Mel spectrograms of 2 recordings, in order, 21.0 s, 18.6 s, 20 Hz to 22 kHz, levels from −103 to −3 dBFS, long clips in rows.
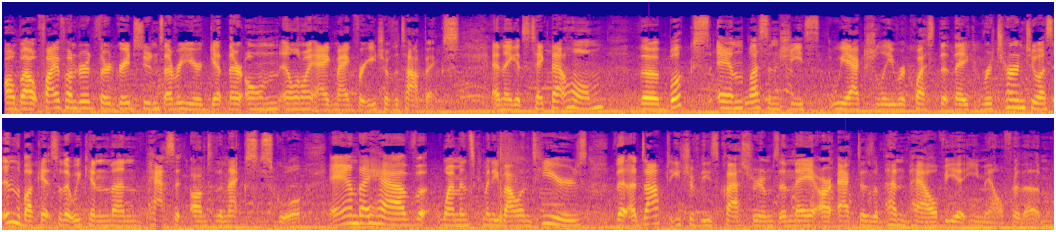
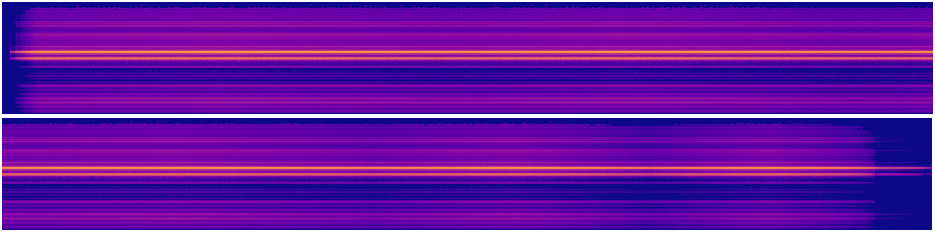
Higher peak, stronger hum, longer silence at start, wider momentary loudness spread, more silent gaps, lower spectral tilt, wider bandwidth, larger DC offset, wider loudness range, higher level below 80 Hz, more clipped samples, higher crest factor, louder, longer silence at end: first, 0 dBFS vs -18 dBFS; neither; second, 0 s vs 0.15 s; about the same, 7 LU vs 7 LU; neither; first, -4 dB/octave vs 4.5 dB/octave; second, 13.5 kHz vs 18 kHz; neither; about the same, 2 LU vs 4 LU; first, -28 dBFS vs under -90 dBFS; neither; first, 16 dB vs 8 dB; first, -15 LUFS vs -23 LUFS; second, 0 s vs 0.5 s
